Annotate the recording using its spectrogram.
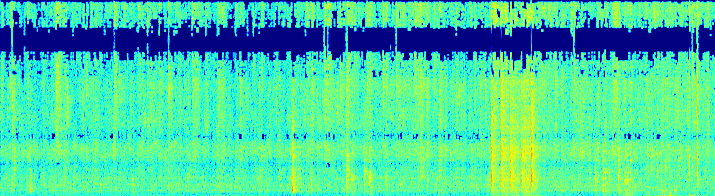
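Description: Adobo frying in a non-stick frying pan as it is stirred with a spatula, with occasional clicks of the spatula on the pan. A quick run of louder clattering comes about ten seconds in, and a few knocks and bumps near the end.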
